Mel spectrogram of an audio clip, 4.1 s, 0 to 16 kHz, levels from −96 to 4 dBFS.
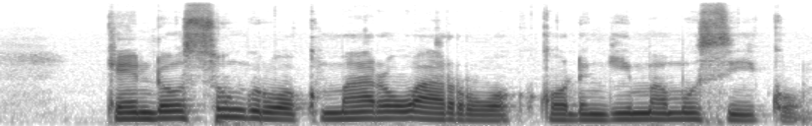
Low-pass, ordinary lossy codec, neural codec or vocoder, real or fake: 14.4 kHz; none; vocoder, 44.1 kHz, 128 mel bands, Pupu-Vocoder; fake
